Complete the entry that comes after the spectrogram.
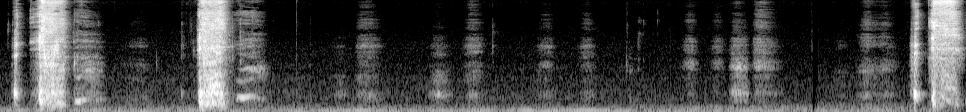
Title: Breathy spray sneezing fit (F)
